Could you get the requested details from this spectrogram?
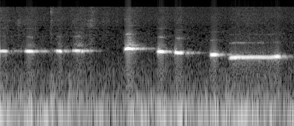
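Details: Pet cockatiel whistling a run of clear, steady tonal notes, first several short even whistles, then a higher note sliding down into longer, slightly lower drawn-out whistles, with a faint low room hum beneath.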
